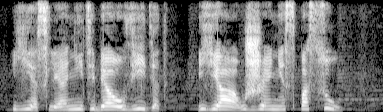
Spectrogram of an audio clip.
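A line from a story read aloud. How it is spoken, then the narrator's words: Displeased, through gritted teeth. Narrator (Russian): процедил недовольно и весьма отрезвляюще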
